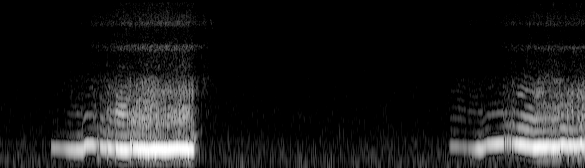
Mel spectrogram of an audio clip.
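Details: Snoring in a cat: two tonal, whistling snores with a rising-falling pitch, separated by quiet pauses.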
